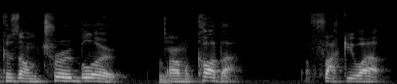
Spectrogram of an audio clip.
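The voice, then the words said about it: Put-on Australian accent. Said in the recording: “I will do an Aussie accent”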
